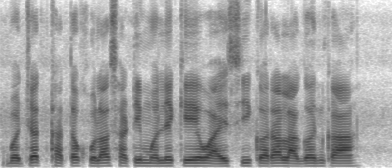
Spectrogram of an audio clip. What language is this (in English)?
Marathi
